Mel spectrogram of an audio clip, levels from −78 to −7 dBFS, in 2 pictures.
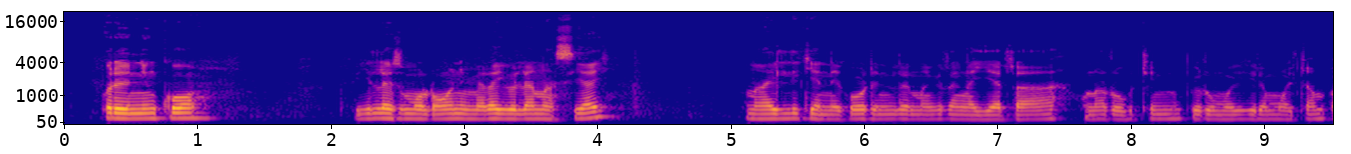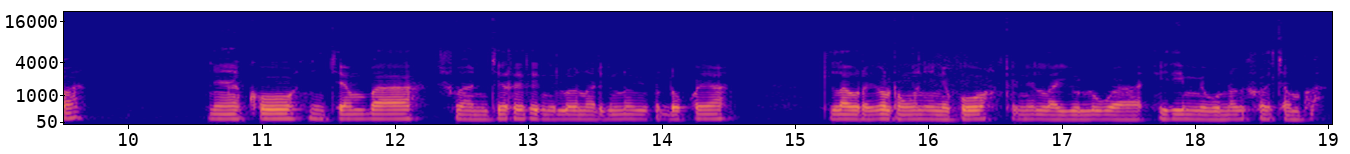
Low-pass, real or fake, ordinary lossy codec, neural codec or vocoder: none; real; none; none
